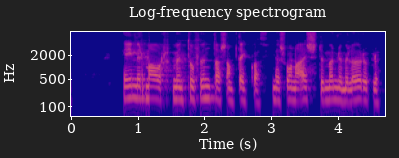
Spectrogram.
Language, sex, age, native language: Icelandic, male, 40-49, Icelandic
